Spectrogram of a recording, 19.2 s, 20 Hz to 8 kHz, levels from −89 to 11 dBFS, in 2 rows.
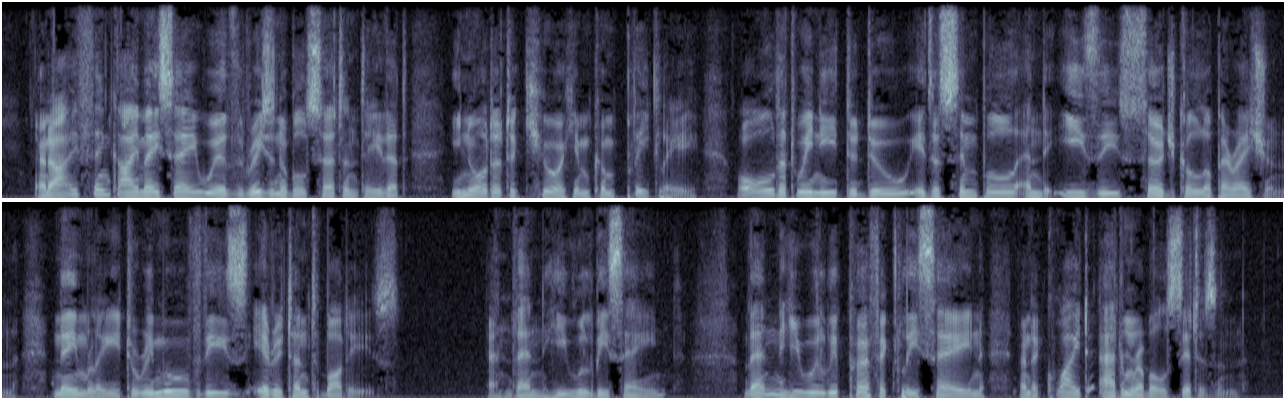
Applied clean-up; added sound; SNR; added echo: none; none; none; none.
